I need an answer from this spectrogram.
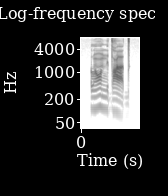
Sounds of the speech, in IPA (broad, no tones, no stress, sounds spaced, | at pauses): l ɔ̃ n ɪ d ʕ a d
